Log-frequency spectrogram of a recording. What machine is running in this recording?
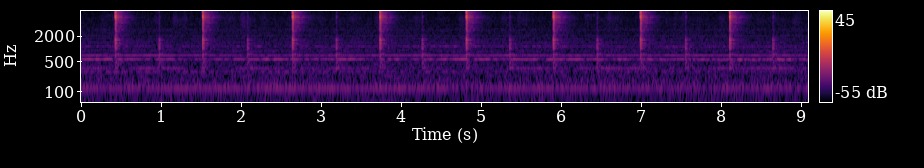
valve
